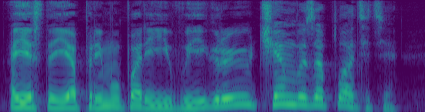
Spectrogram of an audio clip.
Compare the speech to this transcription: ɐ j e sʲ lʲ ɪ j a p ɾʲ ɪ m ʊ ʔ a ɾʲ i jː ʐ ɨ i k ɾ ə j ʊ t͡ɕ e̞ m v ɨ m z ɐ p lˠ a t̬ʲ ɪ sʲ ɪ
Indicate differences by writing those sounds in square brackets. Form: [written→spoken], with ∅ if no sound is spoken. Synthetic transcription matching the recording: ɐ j e sʲ lʲ ɪ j a p ɾʲ ɪ m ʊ [ʔ→p] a ɾʲ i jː [ʐ→v] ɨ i [k→ɡ] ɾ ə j ʊ t͡ɕ e̞ m v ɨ [m→∅] z ɐ p lˠ a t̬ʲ ɪ [sʲ→tʲ] ɪ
